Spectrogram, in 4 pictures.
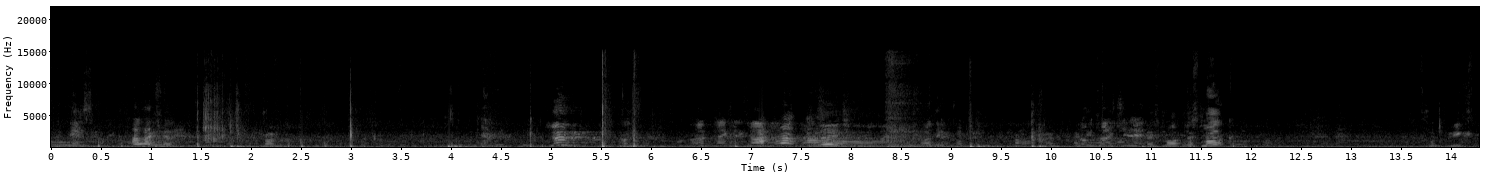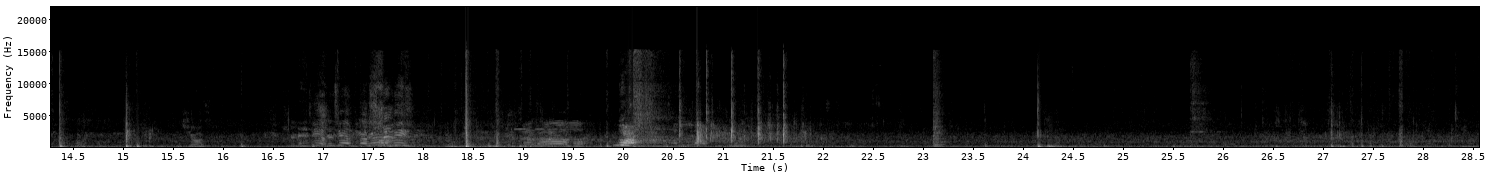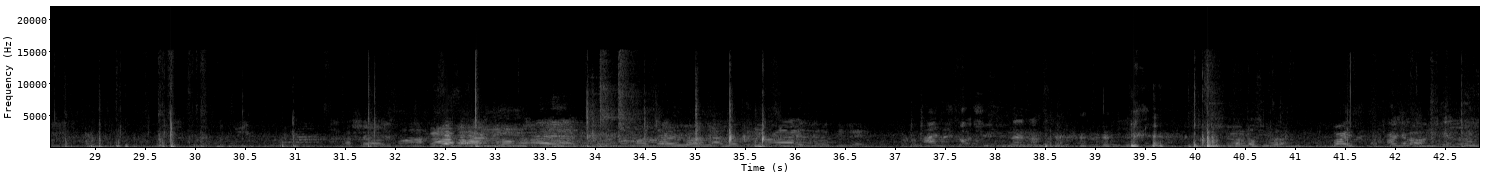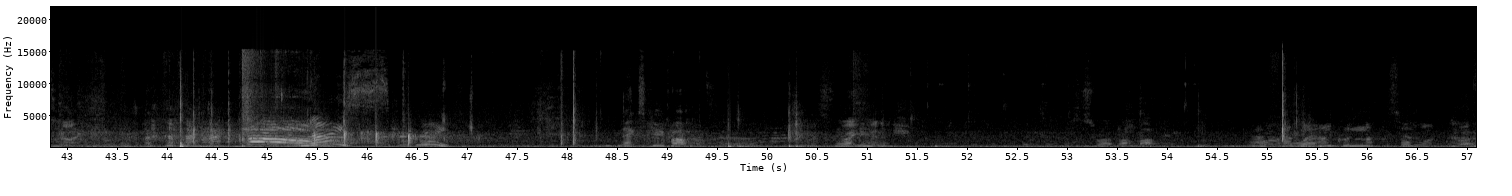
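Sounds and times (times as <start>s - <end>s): players shouting: 18.9s - 21.0s, 44.1s - 46.8s
ball kicked and bouncing: 23.1s - 24.5s, 27.0s - 27.9s, 28.6s - 31.1s.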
